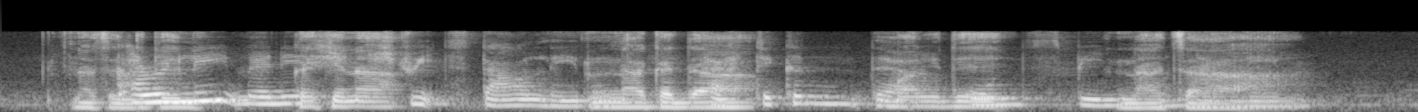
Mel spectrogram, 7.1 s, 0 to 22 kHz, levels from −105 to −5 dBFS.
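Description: No technical faults can be heard in this speech; it carries the ordinary shaping of a call microphone chain, with the lowest bass trimmed by its high-pass filter and nothing present above 8 kHz.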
